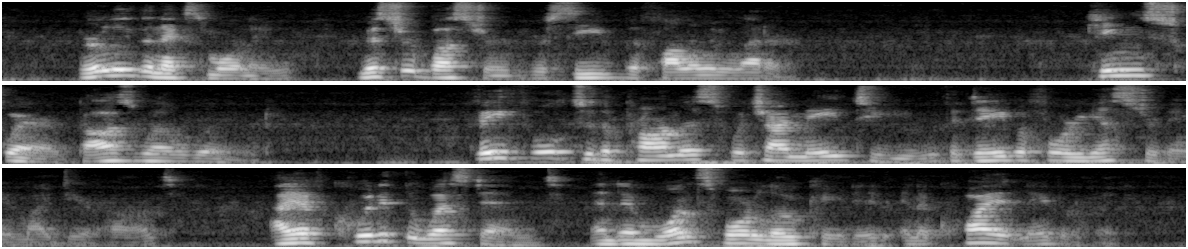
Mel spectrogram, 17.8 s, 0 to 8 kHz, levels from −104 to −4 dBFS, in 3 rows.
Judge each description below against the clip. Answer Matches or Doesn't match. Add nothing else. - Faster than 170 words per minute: Doesn't match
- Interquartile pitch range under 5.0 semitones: Doesn't match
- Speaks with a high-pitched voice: Doesn't match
